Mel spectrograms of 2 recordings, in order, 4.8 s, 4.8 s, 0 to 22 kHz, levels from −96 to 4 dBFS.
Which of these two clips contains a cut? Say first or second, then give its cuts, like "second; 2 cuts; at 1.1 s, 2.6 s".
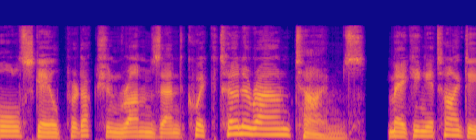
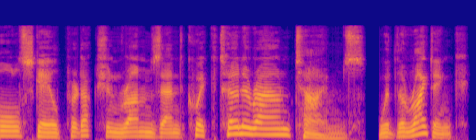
first; 1 cut; at 3.7 s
